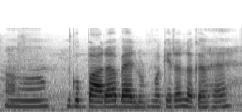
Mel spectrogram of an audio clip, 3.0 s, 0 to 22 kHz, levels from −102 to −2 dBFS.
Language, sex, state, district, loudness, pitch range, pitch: Hindi, female, Chhattisgarh, Raipur, -18 LUFS, 195-215 Hz, 205 Hz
